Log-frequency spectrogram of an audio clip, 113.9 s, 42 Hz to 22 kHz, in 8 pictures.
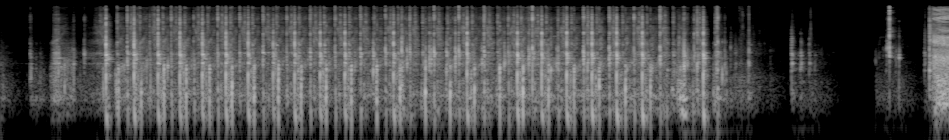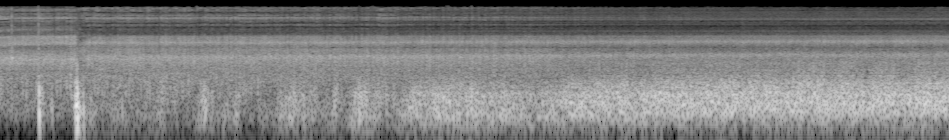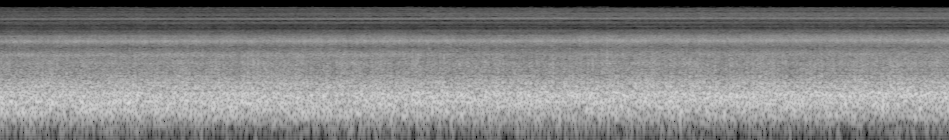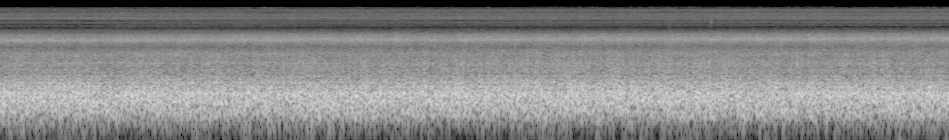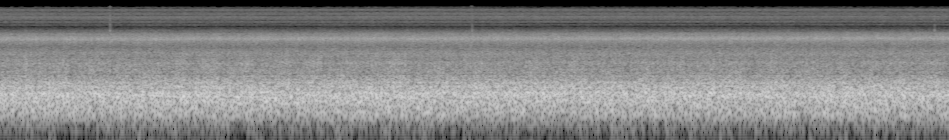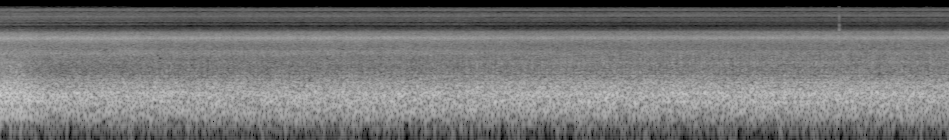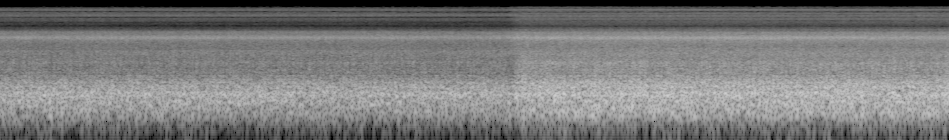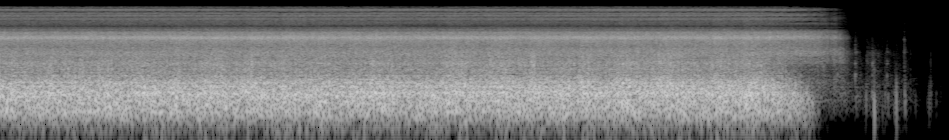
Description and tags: A mono field-recording of a Coleman petrol (gasoline) camping stove being pumped with air to provide pressure in the tank, the valve is then opened and the fuel is ignited. Rode NTG-2 > FEL battery pre-amp > Zoom H2 line in.
fire, burn, ignition, field-recording, flame, burning, mono, petrol, stove, burner, gasoline, combustion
